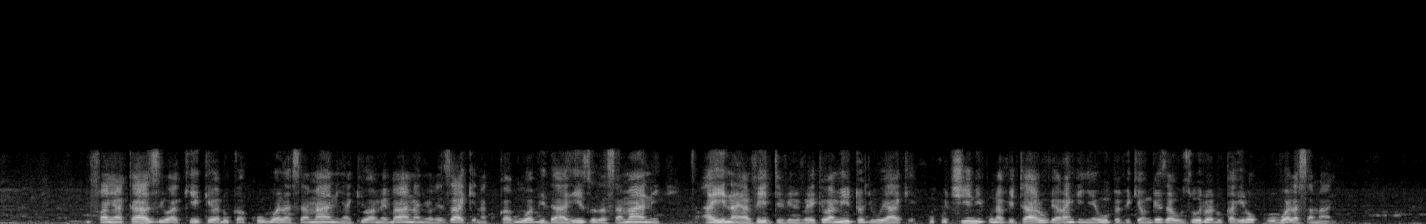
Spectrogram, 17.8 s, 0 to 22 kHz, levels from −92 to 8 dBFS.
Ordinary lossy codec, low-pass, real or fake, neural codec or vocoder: AAC, 48 kbps; 7.2 kHz; fake; codec, 16 kHz, 8 kbps, FreqCodec, smaller model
